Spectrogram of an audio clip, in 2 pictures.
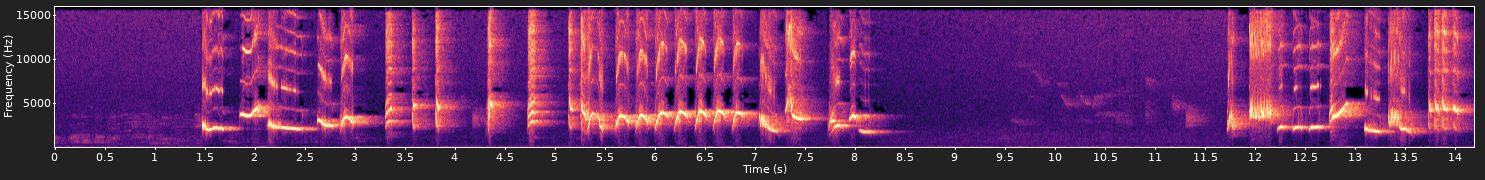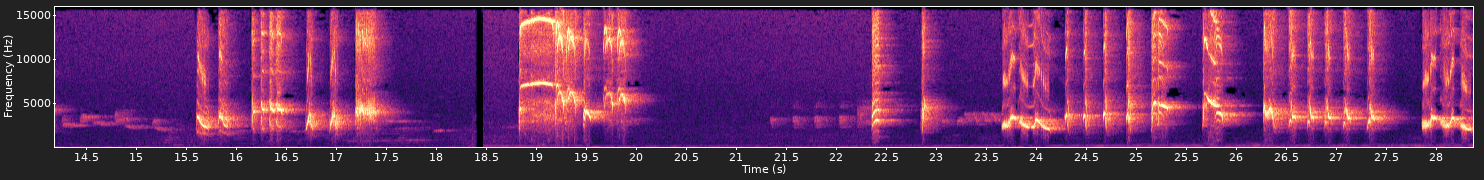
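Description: Orange-headed thrush singing in about five bursts of one to six seconds, each a fast run of varied, chattering high phrases, with short pauses between.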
